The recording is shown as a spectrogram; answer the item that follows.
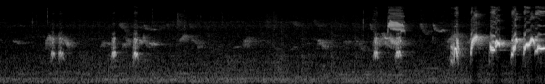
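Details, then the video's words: Red-whiskered bulbul combative song for voice training. Scattered short paired chirps over a faint low background hum, then a sudden loud flurry of rich, rolling warbled notes to close. "Kích chào mào hót đấu"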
